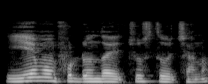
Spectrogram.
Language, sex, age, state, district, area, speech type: Telugu, male, 30-45, Andhra Pradesh, Chittoor, rural, spontaneous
